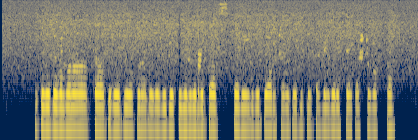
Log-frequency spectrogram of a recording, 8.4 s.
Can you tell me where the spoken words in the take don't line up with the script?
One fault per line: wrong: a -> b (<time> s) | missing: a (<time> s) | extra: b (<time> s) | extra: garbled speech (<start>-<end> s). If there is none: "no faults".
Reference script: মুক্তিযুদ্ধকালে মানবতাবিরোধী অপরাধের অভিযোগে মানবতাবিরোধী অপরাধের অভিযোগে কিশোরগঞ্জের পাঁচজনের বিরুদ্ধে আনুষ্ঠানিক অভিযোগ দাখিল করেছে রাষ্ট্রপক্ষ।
missing: মানবতাবিরোধী অপরাধের অভিযোগে (3.5 s)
